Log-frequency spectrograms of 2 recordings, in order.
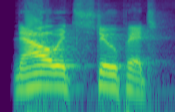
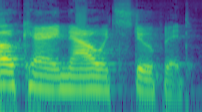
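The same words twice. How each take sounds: First: "Now it's stupid" slow and louder; emphatic repeat. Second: Said in the usual way. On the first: Real, not acted. Reviewer repeating a jab at the backstory, slow and emphatic. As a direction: lean on it, slowly, for the joke.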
